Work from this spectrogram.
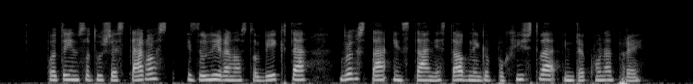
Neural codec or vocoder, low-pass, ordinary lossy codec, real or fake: codec, 16 kHz, 4 kbps, FreqCodec, smaller model; 7.2 kHz; none; fake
